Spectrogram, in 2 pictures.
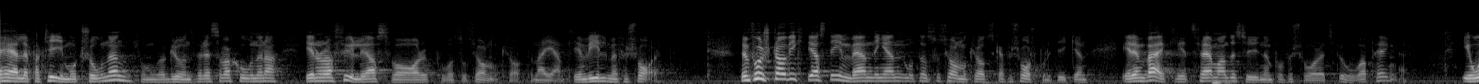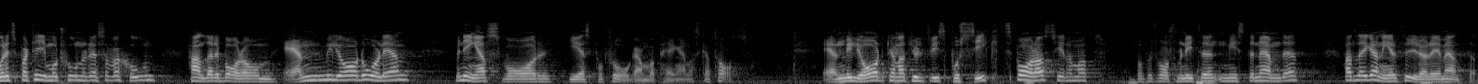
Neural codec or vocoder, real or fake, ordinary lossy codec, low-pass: none; real; none; 7.2 kHz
